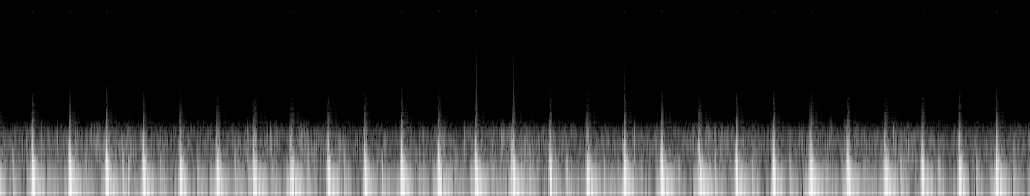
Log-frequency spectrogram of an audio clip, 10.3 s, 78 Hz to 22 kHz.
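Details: Male heartbeat recorded while riding a bike: fast, regular heartbeat at about 160 beats a minute, a normal rapid rate during exercise.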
